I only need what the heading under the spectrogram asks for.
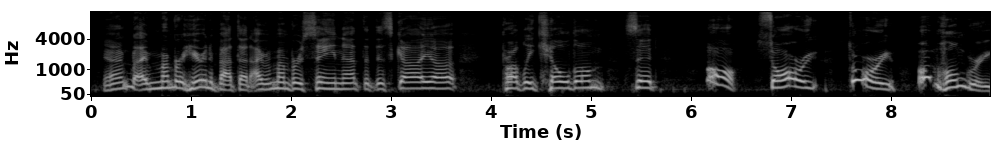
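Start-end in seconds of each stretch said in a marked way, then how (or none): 6.1-9.0 put-on Canadian accent, very drawn out, slow, sing-song. Retelling a killing on a Greyhound bus, voicing the man's words in an attempted Canadian accent. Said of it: "me just trying to imitate a Canadian accent".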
